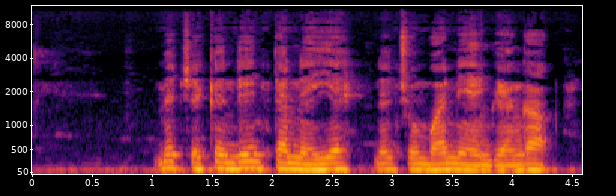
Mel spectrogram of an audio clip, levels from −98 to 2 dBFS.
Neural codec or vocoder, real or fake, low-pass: none; real; 10.8 kHz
